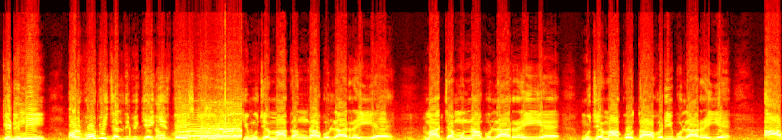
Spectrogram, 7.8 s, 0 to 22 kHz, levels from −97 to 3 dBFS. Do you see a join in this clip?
yes; 1 cut; at 2.4 s

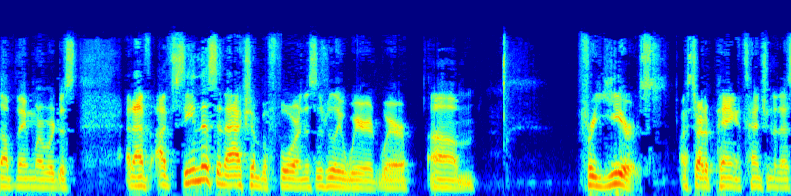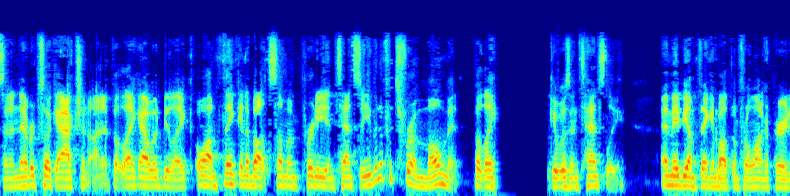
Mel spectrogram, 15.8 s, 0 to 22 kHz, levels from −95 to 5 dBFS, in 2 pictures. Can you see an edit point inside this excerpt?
no; 0 cuts

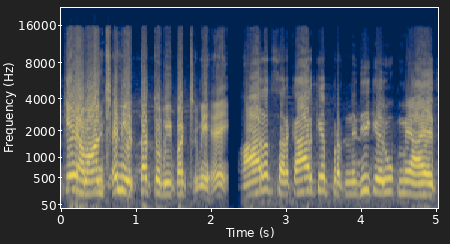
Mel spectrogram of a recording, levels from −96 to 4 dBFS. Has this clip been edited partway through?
yes; 1 cut; at 2.3 s

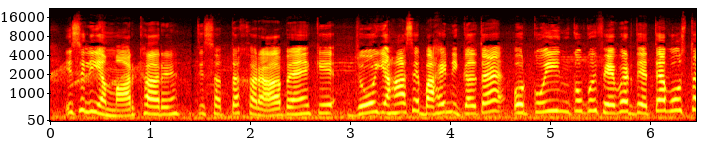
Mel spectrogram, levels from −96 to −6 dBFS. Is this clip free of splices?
no; 1 cut; at 1.6 s

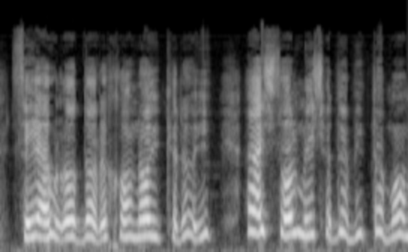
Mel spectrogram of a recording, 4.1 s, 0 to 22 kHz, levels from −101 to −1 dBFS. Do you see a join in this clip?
yes; 1 cut; at 2.7 s

